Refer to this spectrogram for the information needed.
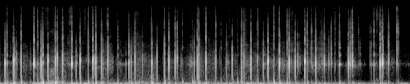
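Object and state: Glass candle jar.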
